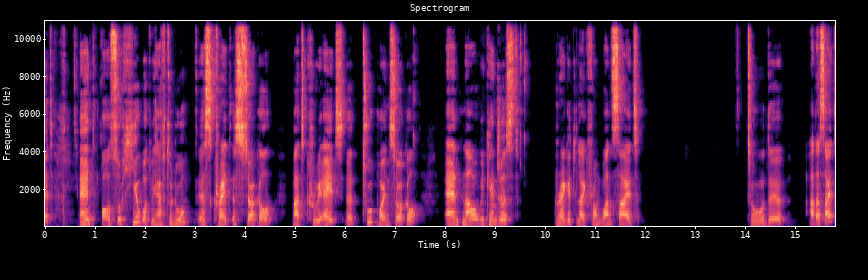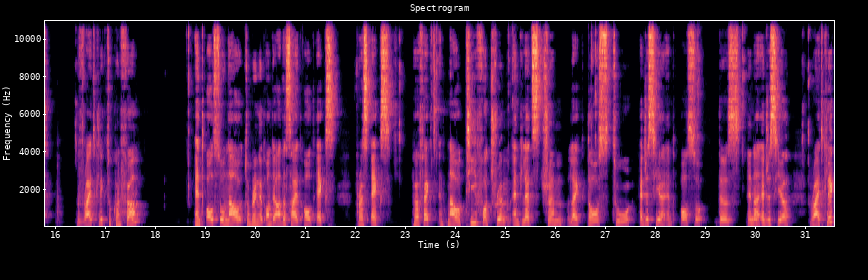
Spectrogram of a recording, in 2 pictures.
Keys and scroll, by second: 21.4 alt+x, 24.2 t.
